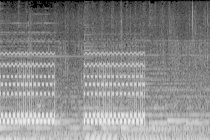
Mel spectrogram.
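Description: An incoming call on a telephone, which rings twice with an electronic trilling ring. Each ring lasts about a second, and there is a short pause between them.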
